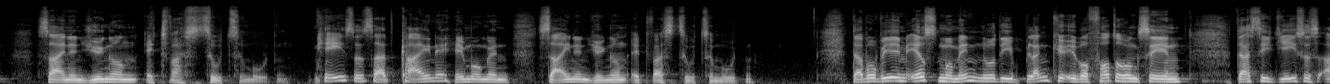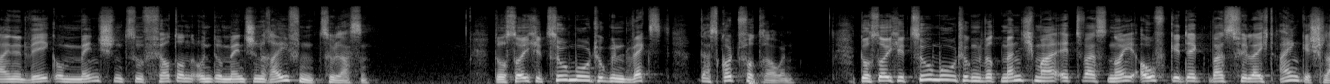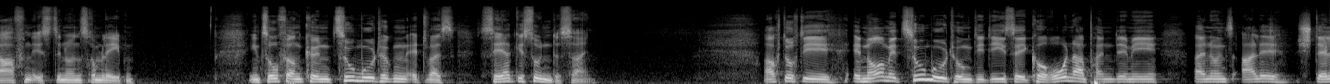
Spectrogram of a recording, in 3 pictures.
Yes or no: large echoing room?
yes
